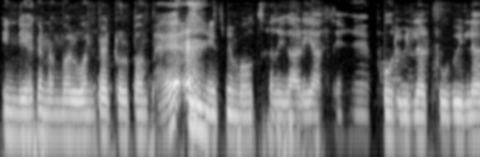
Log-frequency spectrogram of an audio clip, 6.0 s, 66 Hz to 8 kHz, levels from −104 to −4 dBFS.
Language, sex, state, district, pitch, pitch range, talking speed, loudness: Hindi, male, Bihar, Lakhisarai, 125 Hz, 120-130 Hz, 180 wpm, -23 LUFS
